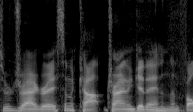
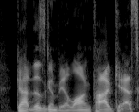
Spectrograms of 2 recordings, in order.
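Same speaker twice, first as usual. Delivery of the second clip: plain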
